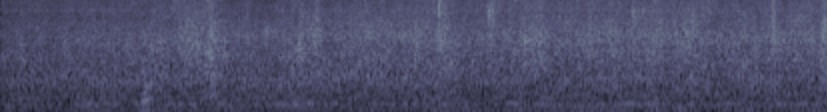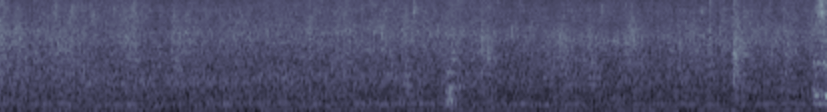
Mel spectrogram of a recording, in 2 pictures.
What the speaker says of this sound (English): the better sort of hob you've got, the quicker that your mince is going to brown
